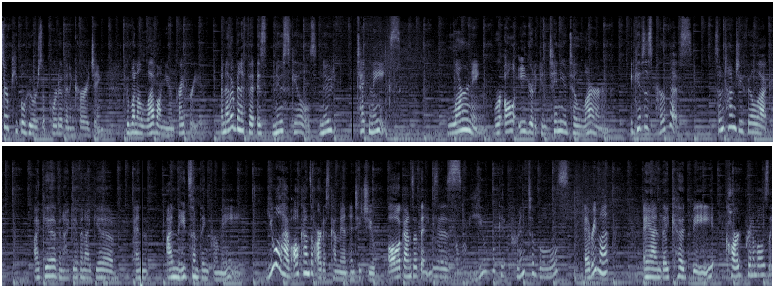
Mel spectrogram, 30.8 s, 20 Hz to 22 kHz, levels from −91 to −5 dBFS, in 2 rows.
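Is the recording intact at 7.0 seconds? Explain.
No. An underrun with held sample runs from 7.00 to 7.02 s: the converter freezes at its last value for about 23 ms (1024 samples), so the sound stops with little or no click. Unlike a dropout to zero, it stays flat, then resumes, having lost about 20 ms.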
